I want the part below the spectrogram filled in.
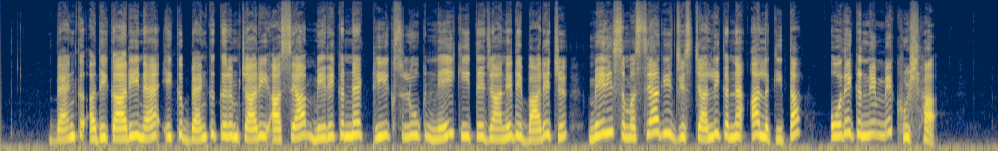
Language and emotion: Dogri, happy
